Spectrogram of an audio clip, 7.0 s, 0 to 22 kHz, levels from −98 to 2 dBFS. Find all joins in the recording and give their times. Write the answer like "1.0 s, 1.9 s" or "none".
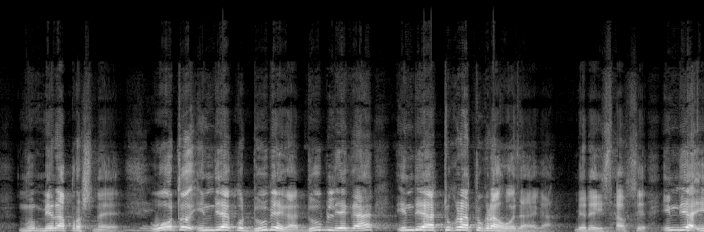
none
